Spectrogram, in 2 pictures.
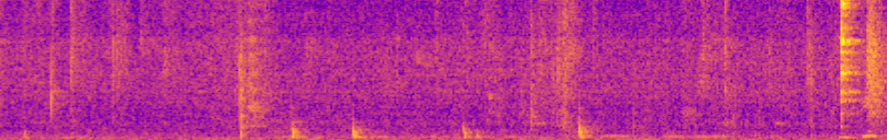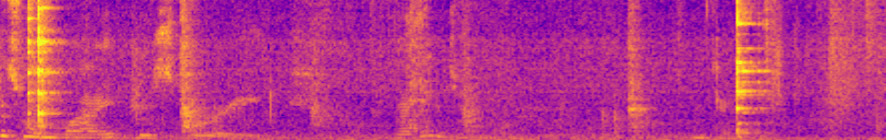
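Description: Spoons scrape and tap against bowls.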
